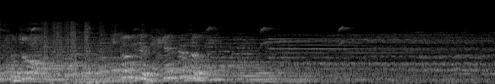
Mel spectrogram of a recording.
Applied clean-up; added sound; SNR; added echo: none; Bird; 13 dB; reverberation time 0.6 s.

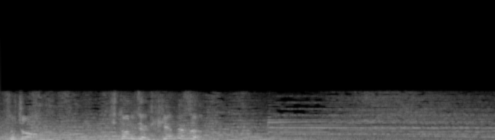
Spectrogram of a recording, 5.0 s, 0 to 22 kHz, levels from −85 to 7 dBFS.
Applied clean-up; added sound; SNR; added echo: none; none; none; none.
